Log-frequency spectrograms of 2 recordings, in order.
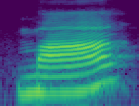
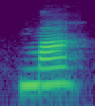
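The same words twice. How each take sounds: First: The pitch rises upward. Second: The syllable is very short and light. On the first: "the second tone going up" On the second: "Very short and very light"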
